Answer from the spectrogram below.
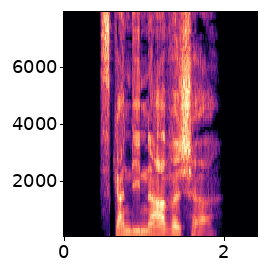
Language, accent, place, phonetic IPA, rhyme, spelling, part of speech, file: German, Germany, Berlin, [skandiˈnaːvɪʃɐ], -aːvɪʃɐ, skandinavischer, adjective, De-skandinavischer.ogg
- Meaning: inflection of skandinavisch: 1. strong/mixed nominative masculine singular 2. strong genitive/dative feminine singular 3. strong genitive plural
